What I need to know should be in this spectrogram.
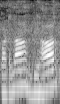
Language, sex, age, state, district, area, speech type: Urdu, female, 45-60, Bihar, Gaya, urban, spontaneous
